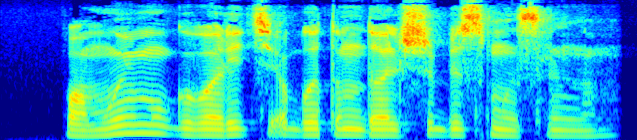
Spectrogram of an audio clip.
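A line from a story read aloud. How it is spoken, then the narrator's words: Tired. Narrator (Russian): устало произнес Фрэнсис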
